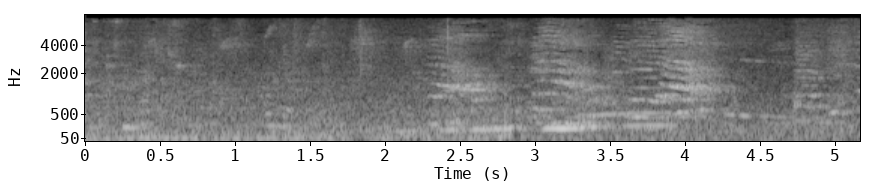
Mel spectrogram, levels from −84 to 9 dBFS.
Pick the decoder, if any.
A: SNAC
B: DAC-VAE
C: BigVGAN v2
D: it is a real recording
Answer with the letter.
D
